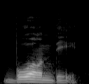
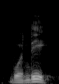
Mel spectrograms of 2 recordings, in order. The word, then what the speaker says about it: buondì: It's actually, I find it very cute, but she's saying buondi. So she's stressing the beginning, but we stress the end because there is an accent. So we would say buondì. Buondì. That's how you pronounce it in Italian.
